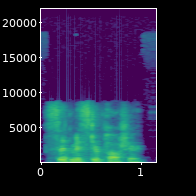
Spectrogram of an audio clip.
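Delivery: usual speaking voice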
